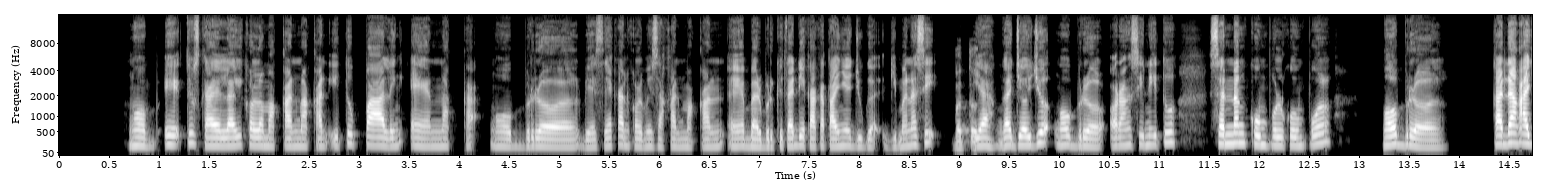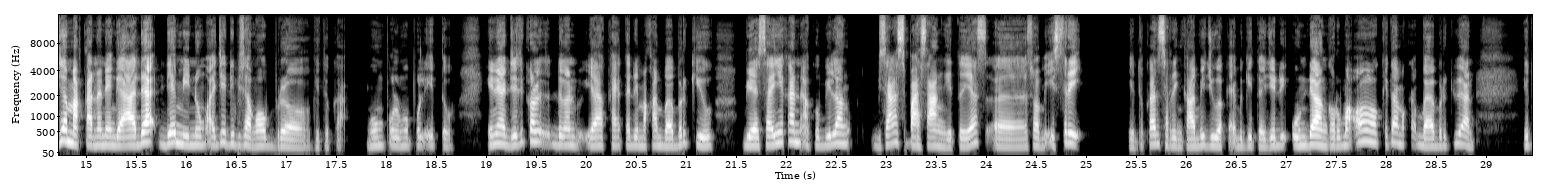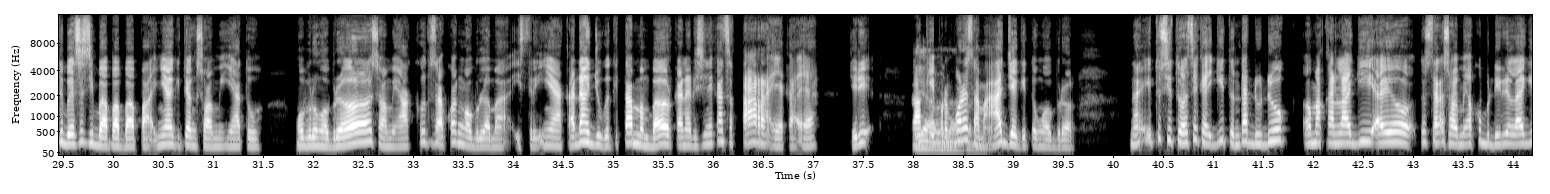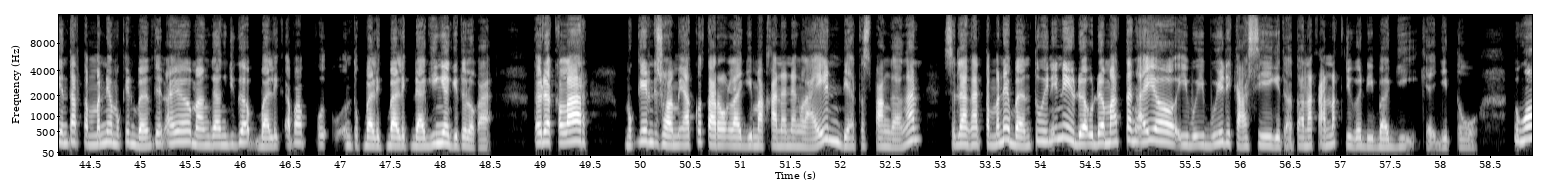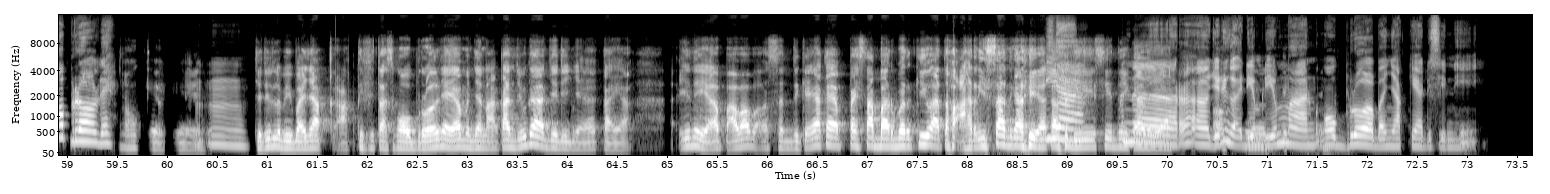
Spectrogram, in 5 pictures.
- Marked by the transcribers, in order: "barbeque" said as "barberqiu"; laughing while speaking: "arisan kali ya kalau"
- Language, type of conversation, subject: Indonesian, podcast, Bagaimana musim memengaruhi makanan dan hasil panen di rumahmu?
